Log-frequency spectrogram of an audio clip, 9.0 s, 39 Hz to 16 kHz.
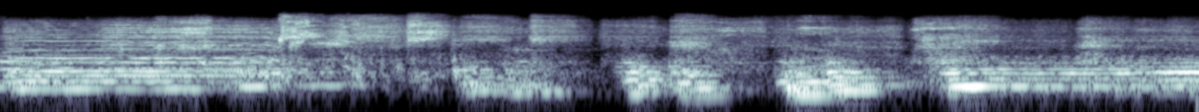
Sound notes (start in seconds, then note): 1.6 grunting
